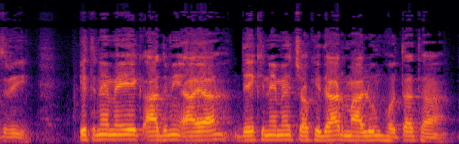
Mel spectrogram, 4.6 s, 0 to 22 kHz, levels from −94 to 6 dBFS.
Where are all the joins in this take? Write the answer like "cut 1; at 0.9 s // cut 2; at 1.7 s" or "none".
cut 1; at 1.7 s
